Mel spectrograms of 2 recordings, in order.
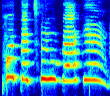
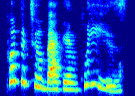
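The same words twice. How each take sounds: First: Much higher, loud mock yell; daughter's exasperated comic cry at her cursing mother; exasperated outburst. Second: Said in the usual way. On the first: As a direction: blurt it out, fed up and half laughing. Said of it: "I was like". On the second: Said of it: "and I'm like".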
